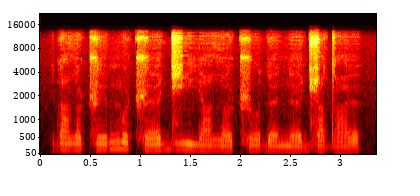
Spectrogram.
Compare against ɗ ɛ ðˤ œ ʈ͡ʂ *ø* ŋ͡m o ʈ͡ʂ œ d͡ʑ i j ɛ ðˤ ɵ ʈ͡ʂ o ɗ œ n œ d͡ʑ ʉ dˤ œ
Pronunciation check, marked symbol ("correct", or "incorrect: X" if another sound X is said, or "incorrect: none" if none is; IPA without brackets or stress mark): correct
